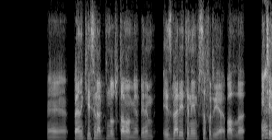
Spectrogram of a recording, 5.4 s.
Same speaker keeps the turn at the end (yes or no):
no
